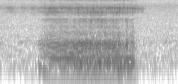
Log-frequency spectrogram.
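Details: Pug snoring while taking a nap.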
